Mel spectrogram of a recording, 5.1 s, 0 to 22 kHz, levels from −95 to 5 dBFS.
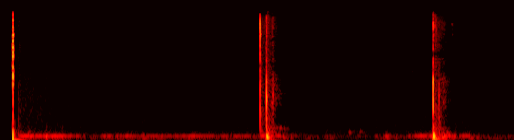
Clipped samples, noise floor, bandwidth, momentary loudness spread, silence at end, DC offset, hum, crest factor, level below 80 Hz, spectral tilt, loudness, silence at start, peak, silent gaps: under 0.1%; -83 dBFS; 15 kHz; 10 LU; 0.8 s; under 0.1%; none; 38 dB; -58 dBFS; -1 dB/octave; -37 LUFS; 0.1 s; -4 dBFS; none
